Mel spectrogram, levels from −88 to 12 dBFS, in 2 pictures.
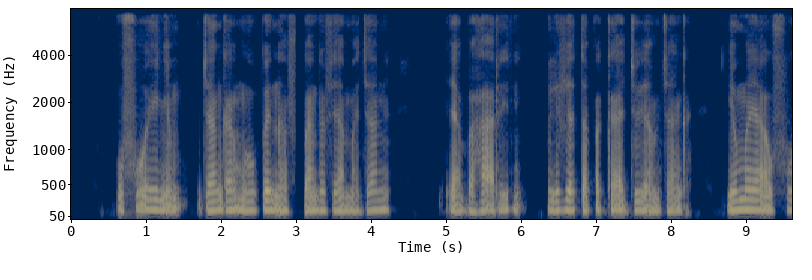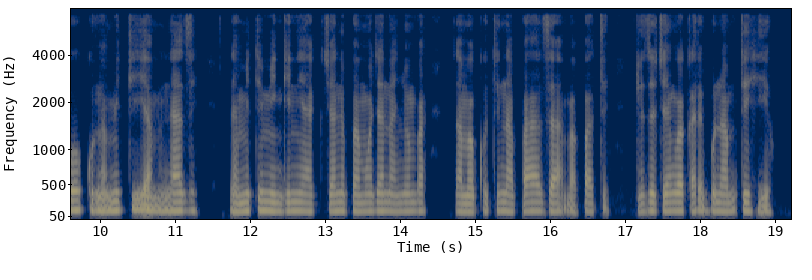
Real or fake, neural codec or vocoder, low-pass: fake; codec, 24 kHz, 1.2 kbps, DualCodec; 7.2 kHz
